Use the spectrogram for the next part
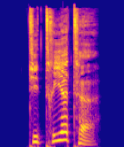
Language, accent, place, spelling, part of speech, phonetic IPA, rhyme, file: German, Germany, Berlin, titrierte, adjective / verb, [tiˈtʁiːɐ̯tə], -iːɐ̯tə, De-titrierte.ogg
- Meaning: inflection of titriert: 1. strong/mixed nominative/accusative feminine singular 2. strong nominative/accusative plural 3. weak nominative all-gender singular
